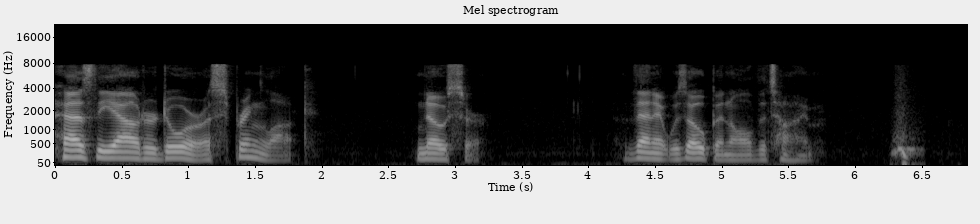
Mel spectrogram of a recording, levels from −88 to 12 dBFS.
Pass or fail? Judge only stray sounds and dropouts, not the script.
fail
